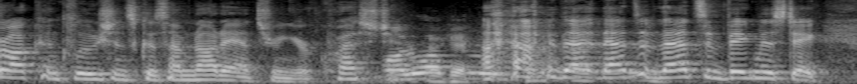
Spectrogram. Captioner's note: laughter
